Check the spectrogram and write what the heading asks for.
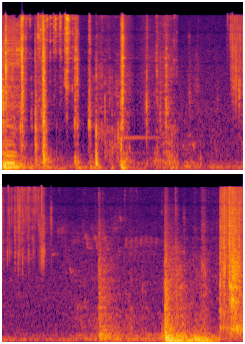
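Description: Handling noise inside a parked car: a run of light clicks and rattles, then a loud low thump about five seconds in.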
